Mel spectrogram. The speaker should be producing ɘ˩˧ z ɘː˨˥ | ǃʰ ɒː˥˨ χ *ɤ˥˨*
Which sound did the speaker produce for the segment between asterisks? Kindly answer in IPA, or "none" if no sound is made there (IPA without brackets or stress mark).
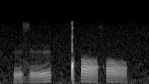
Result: ɔ˥˨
